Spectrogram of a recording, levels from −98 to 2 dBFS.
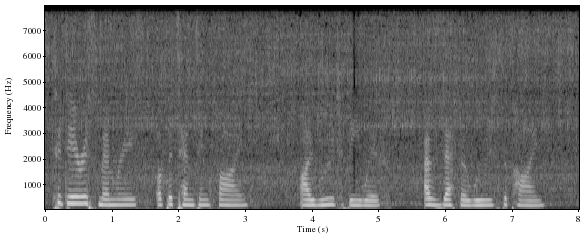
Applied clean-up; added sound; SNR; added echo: none; Water tap, faucet; 18 dB; none.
